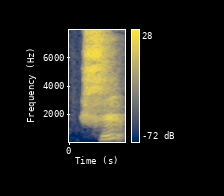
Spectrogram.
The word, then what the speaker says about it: 十: Shí retains the pronunciation, doesn't have the E problem because shí is a rising tone. It's already got in got its um tonal change.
